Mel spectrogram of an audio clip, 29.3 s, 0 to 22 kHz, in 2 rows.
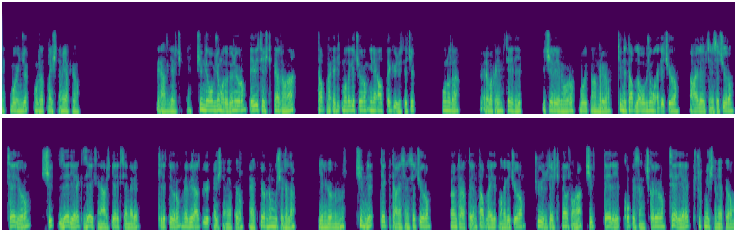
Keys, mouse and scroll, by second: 0.8-2.1 middle drag, 2.5 g, 4.1 Tab, 4.5-4.8 middle drag, 4.9 click, 4.9 scroll down 2, 5.2-5.7 middle drag, 6.2 Tab, 6.5 middle click, 7.1 click, 7.5-8.5 middle drag, 8.8 middle click, 9.8 s, 11.4 middle click, 13.6 a, 13.8-14.7 middle drag, 14.7 s, 19.2 middle drag, 19.5 scroll down 2, 19.6-21.3 middle drag, 21.4 scroll up 2, 22.0 click, 22.4-23.7 middle drag, 23.9 Tab, 24.6 click, 26.5 shift+d, 27.9 s.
